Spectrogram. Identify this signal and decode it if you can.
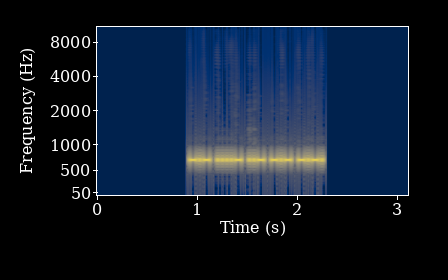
Morse code, heard as a keyed tone, about 53 wpm, 700 Hz. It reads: K4UKC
